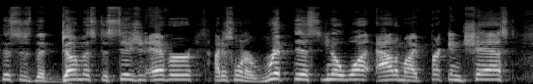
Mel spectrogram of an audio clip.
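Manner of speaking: put-on furious voice. Retelling an outburst after a painful procedure: imitating own angry yelling. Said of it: "And I'm pissed".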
